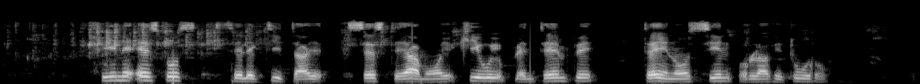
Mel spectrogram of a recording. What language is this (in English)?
Esperanto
